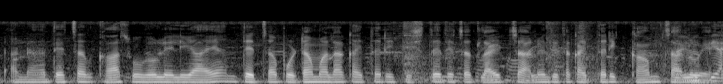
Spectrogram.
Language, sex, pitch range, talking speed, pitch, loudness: Marathi, male, 110-115 Hz, 160 wpm, 115 Hz, -20 LUFS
